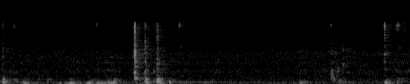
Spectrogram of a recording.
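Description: A few separate keystrokes on a computer keyboard as code is typed, sparse and unhurried, the sharpest about a second and a half in and another just before the end.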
